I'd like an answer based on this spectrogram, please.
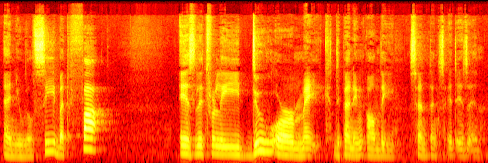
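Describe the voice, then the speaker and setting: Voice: medium pitch, measured pace, a bit bright. A language teacher giving an explanatory song translation lesson, going through it carefully word by word.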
